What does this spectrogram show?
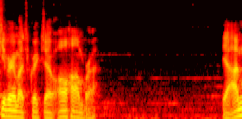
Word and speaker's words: Alhambra: to Alabama's gonna build the ala hum bruh Allah Brahma I don't really know how to pronounce that I think I realized after I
